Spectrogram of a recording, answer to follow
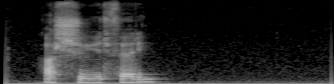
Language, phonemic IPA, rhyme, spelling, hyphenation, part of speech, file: Norwegian Bokmål, /aˈʃʉːrføːrɪŋ/, -ɪŋ, ajourføring, a‧jour‧før‧ing, noun, Nb-ajourføring.ogg
- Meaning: the act of updating or making up to speed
